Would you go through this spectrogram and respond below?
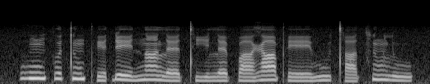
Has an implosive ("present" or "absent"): present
